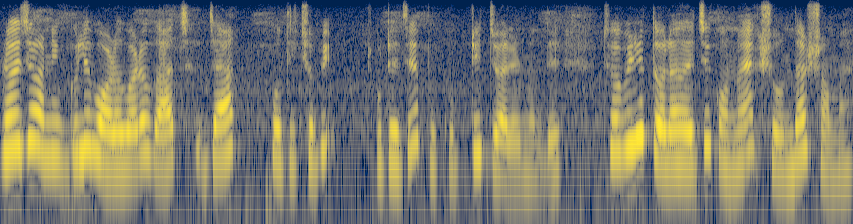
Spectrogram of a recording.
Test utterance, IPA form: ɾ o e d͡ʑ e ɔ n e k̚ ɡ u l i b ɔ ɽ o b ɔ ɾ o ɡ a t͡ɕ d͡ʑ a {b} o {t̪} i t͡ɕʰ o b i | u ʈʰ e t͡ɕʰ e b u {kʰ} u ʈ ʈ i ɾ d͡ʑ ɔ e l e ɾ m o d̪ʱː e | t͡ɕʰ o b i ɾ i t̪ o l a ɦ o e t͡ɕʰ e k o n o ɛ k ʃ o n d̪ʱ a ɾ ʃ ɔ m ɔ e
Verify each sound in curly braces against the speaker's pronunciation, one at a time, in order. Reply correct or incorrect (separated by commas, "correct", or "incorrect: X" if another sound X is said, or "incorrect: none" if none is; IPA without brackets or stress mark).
incorrect: p, correct, incorrect: k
